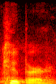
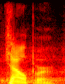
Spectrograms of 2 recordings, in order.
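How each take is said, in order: First: The first syllable rhymes with 'coo'. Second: The first syllable rhymes with 'cow'. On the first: The speaker calls it right. "it's pronounced Cooper" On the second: The speaker calls it wrong. "I had been mispronouncing for 30 some odd years"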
